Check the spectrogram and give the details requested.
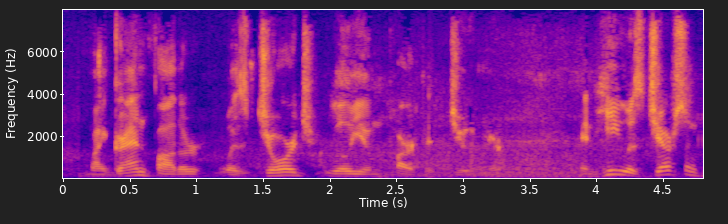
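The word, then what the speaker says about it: Parfet: And we've always said it was Parfit like carpet. My grandfather was George William Parfit, Jr., and he was Jefferson County Commissioner in 1939.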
